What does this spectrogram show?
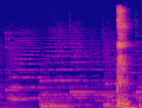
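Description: A low, voiced throat sound hums briefly, then a single short, harsh cough bursts out near the end, noticeably louder than what came before.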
